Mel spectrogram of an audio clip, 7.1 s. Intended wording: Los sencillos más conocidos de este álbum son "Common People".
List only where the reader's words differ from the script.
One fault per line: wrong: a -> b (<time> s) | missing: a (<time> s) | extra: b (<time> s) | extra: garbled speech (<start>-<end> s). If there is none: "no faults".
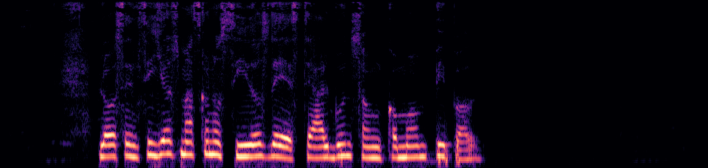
no faults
